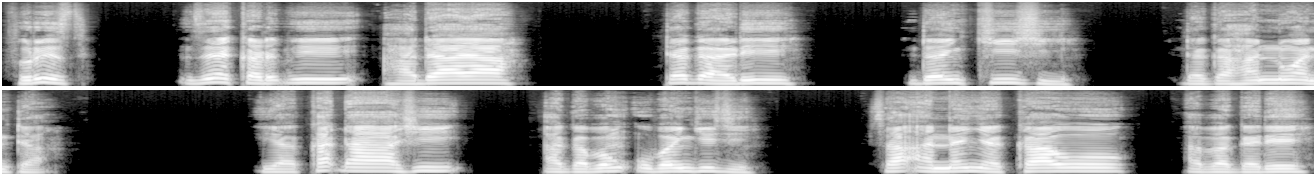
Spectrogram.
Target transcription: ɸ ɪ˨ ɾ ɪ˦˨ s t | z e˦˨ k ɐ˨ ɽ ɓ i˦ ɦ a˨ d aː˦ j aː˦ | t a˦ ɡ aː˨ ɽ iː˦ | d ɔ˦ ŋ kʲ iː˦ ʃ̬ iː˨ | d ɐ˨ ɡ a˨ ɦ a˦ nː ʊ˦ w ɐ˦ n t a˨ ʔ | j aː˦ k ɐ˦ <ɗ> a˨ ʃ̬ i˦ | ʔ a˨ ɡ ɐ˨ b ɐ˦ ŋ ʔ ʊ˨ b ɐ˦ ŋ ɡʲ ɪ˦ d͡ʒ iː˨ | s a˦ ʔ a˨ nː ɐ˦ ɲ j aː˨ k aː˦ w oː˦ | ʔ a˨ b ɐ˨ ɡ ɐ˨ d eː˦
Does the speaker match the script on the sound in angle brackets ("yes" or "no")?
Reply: yes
